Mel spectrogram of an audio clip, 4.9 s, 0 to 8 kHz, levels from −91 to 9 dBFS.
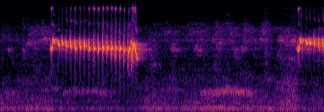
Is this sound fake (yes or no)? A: yes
